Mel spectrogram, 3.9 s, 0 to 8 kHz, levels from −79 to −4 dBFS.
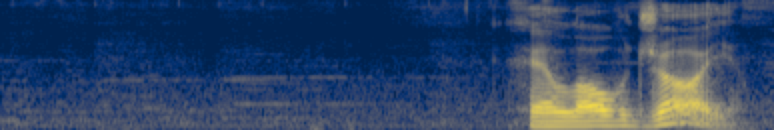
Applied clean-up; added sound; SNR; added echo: none; none; none; none.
